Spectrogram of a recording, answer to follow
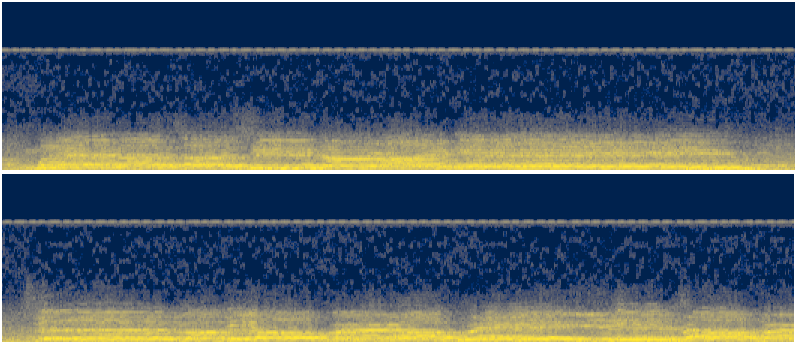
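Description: A small church choir of young voices singing a song together in long held notes, with a short breath between phrases about five seconds in.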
